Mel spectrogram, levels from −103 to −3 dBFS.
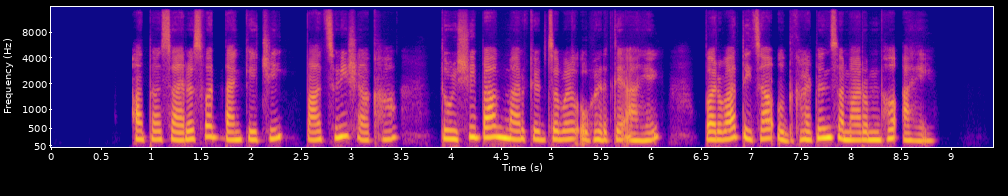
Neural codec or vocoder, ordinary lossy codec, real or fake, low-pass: codec, 44.1 kHz, 2.6 kbps, DAC; none; fake; 14.4 kHz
